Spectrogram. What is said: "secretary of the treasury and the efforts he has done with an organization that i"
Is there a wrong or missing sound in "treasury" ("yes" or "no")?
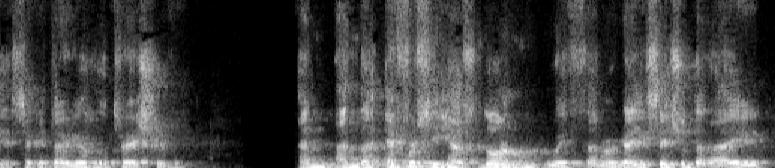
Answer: yes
